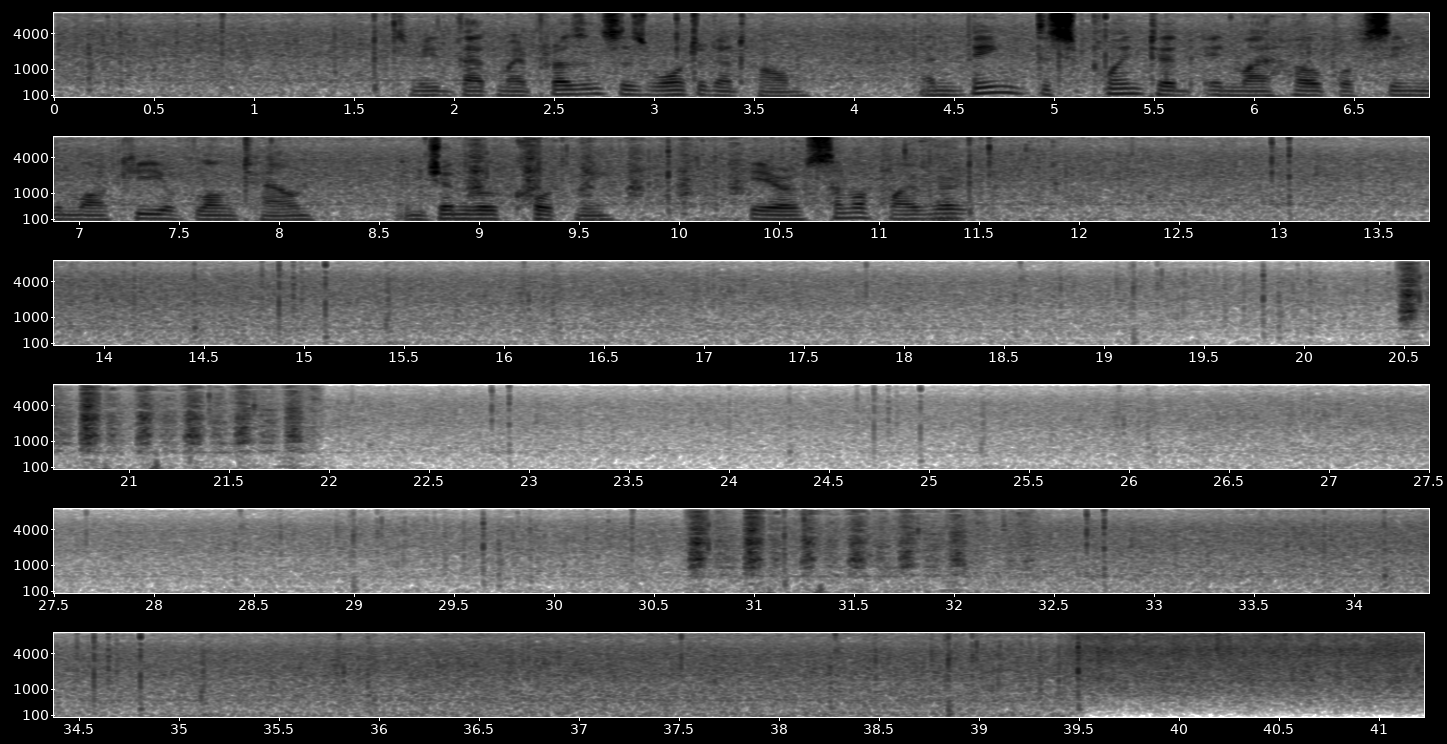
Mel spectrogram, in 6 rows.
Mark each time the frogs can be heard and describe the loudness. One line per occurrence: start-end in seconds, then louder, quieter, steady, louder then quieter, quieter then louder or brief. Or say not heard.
not heard.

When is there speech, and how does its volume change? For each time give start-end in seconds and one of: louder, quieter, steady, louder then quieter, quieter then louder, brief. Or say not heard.
1.7-9.7 steady
10.3-11.4 brief.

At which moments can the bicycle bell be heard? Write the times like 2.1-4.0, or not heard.
not heard.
